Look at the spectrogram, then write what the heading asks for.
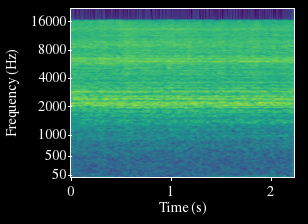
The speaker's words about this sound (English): Oh, wow. Big hiss from the pneumatic brakes when I turn the brakes off.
